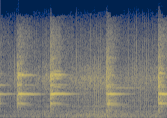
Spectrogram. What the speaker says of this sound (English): The ring of the blacksmith's hammer was a part of rural life for centuries.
